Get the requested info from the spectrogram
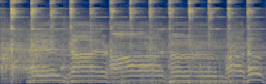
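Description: A man chanting a Sanskrit devotional prayer in long held notes that slide at their ends, with small hand cymbals (karatalas) striking a steady beat about two and a half times a second.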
